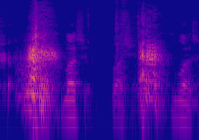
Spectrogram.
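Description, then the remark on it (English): Two sharp sneezes about a second apart, each a noisy burst trailing into a short voiced tail, with nothing else around them. “Bless you.”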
